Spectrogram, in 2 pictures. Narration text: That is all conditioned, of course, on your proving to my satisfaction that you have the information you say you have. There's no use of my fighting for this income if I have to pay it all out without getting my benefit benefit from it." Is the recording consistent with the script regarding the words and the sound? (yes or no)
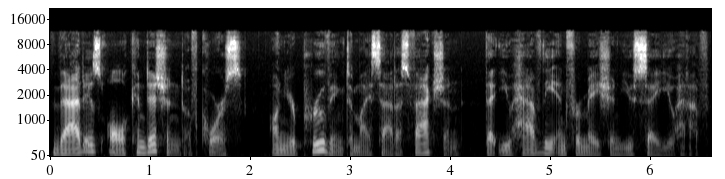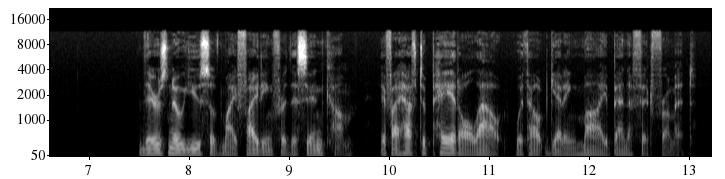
no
